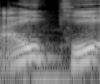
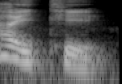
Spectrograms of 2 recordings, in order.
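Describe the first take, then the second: First: The word begins with a vowel, no H. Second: The word begins with an H sound. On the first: This is the French reading of the name. "H가 묵음이에요" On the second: This is the English reading of the name. "영어로 쓰면은 하이티입니다"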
